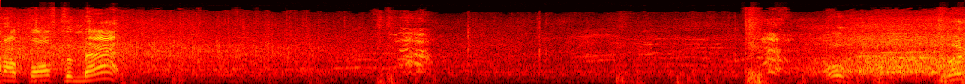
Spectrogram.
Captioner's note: crowd cheering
